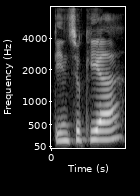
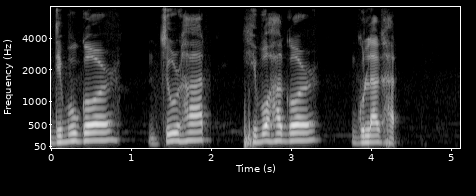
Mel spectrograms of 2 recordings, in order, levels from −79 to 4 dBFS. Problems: none marked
